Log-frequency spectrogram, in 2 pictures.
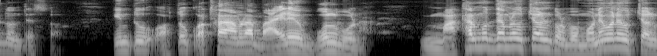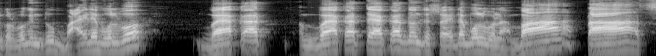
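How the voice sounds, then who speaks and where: A middle-aged man teaching a classroom lesson, patiently repeating and drilling syllables slowly. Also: mid-range voice.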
